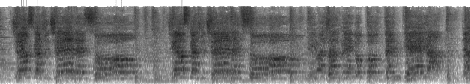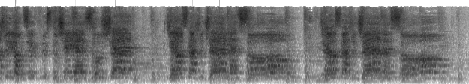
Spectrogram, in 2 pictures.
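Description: Music: a group of voices singing a religious worship song in choir style, with accompaniment.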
